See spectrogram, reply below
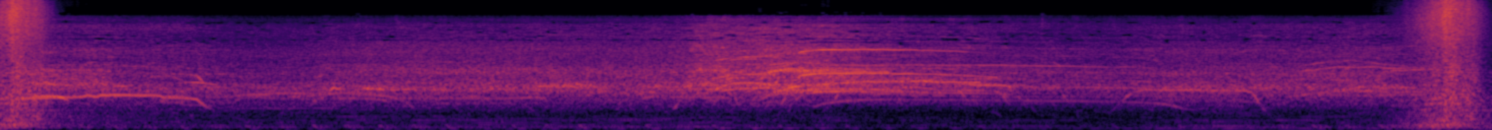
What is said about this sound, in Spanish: así que escuchemos los gritos de sus fans cuando esto pasó.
